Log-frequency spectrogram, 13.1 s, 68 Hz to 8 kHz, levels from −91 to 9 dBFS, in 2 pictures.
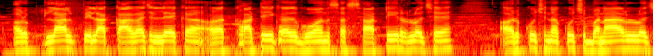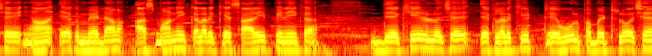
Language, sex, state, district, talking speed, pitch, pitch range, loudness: Angika, male, Bihar, Bhagalpur, 200 wpm, 120 Hz, 115-130 Hz, -15 LUFS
